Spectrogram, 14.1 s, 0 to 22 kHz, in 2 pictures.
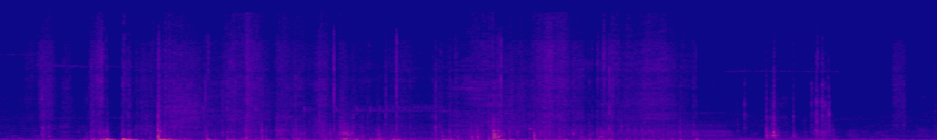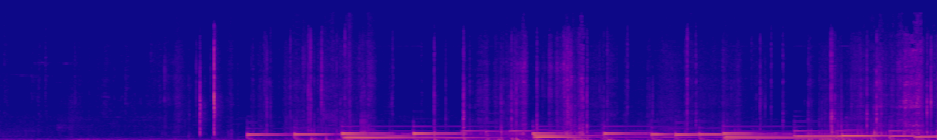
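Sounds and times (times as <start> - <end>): music with sustained notes: 8.9 - 14.0.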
